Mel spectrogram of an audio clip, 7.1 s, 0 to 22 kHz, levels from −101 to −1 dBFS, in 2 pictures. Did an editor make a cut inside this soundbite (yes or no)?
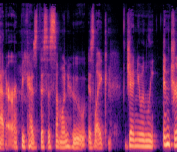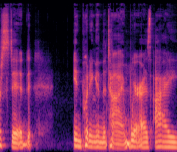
no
